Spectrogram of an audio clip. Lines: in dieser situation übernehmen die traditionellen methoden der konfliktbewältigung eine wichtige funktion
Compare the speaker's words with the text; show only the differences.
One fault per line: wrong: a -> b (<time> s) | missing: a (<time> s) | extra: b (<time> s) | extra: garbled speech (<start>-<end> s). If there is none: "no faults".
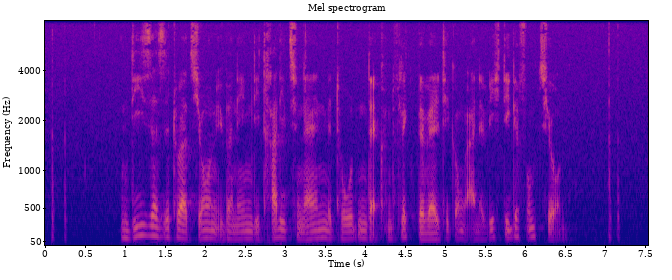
no faults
